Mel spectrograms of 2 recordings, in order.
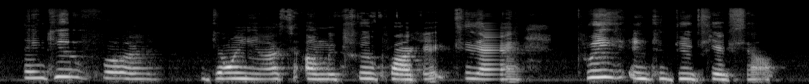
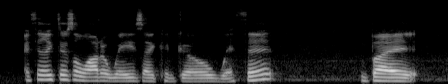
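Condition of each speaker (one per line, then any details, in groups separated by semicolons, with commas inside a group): Cerebral palsy; present from birth; speech affected, sounds like stroke to others
No condition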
